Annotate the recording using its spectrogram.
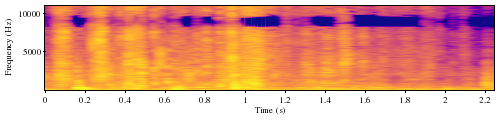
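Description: Sheets of card slide and rustle against a surface.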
